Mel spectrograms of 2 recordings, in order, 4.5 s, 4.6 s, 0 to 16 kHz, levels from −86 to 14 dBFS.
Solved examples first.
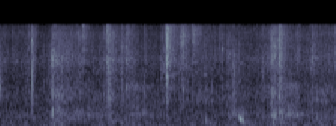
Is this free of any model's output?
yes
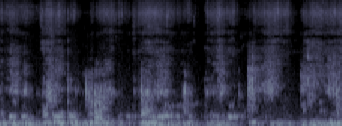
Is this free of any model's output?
yes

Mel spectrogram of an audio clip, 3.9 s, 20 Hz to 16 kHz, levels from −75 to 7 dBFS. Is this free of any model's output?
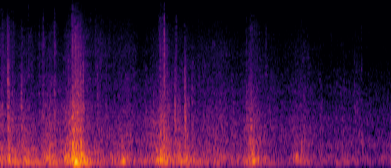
yes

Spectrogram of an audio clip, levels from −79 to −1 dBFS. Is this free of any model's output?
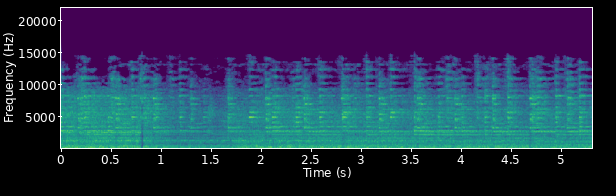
no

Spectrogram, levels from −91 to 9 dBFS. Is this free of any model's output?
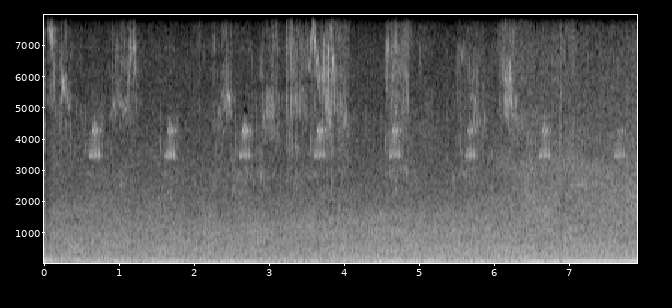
yes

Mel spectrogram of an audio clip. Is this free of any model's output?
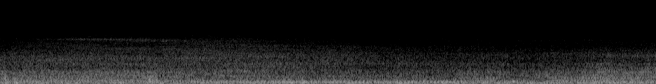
no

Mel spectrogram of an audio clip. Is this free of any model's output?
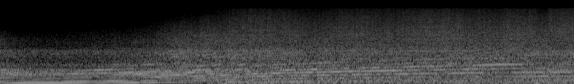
yes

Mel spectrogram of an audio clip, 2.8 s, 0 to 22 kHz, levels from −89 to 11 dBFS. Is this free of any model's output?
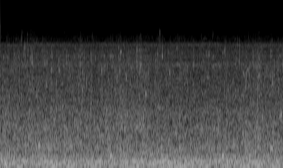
no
